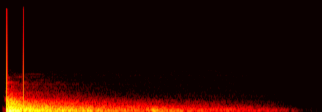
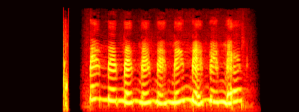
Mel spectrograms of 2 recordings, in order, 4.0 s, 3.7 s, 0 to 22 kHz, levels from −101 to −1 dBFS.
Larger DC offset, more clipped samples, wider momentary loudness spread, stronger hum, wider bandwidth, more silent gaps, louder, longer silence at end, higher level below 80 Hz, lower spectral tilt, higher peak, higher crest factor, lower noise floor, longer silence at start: neither; neither; first, 28 LU vs 12 LU; neither; second, 1.7 kHz vs 11 kHz; neither; second, -30 LUFS vs -17 LUFS; first, 1.9 s vs 0.7 s; first, -32 dBFS vs -62 dBFS; first, -11.5 dB/octave vs -3.5 dB/octave; second, -10 dBFS vs 0 dBFS; about the same, 22 dB vs 18 dB; second, -81 dBFS vs under -90 dBFS; second, 0.05 s vs 0.8 s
